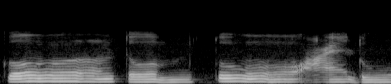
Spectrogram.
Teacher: nun mati bertemu ta disamarkan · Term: ikhfa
